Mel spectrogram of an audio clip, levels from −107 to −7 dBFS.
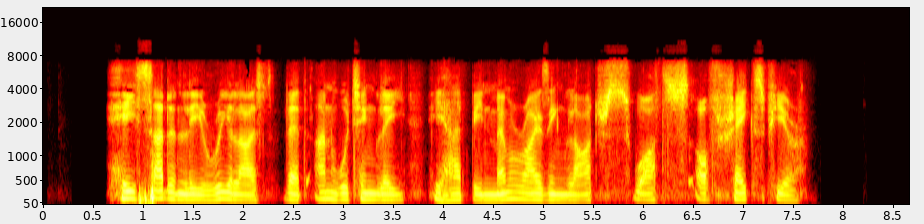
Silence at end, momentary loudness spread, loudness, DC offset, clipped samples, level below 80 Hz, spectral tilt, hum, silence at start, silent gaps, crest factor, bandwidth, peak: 1.05 s; 7 LU; -24 LUFS; under 0.1%; under 0.1%; -50 dBFS; -4 dB/octave; none; 0.65 s; none; 22 dB; 7.6 kHz; -4 dBFS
